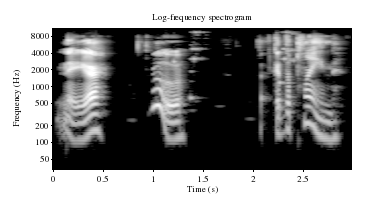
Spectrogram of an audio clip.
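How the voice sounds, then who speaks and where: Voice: medium pitch, sing-song, measured pace, slight background noise. A gaming streamer giving casual, off-the-cuff gameplay commentary.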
